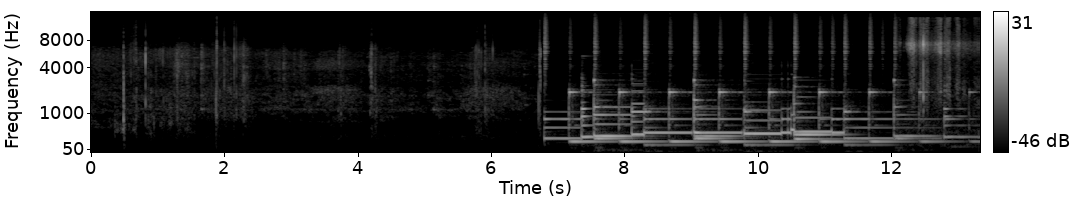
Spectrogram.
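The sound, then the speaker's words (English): Faint clicks and rustling give way to a loud, bright electronic melody of stepped tones, phone notification sounds chiming repeatedly for several seconds. “I just want to take a few seconds to apologize for all the background notification sounds.”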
